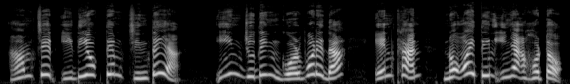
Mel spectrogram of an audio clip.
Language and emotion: Santali, angry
